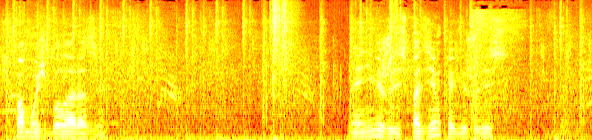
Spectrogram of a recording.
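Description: A laser rifle fires in sharp zapping shots.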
